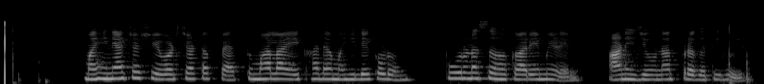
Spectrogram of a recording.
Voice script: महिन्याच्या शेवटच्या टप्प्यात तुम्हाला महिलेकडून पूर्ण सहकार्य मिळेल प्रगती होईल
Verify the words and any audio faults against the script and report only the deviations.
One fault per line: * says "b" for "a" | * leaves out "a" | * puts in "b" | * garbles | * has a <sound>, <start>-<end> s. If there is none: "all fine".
* puts in "एखाद्या"
* puts in "आणि जीवनात"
